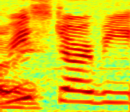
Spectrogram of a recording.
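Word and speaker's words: Rhys Darby: know guy man also what how do you pronounce this guy's name re ree Darby okay so Rees Darby is from Flight of the Concords well yes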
